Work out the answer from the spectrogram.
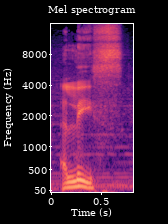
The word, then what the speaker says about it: Elise: pronounce her name wrong elise is how i've been told i need to say it so uh elise is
